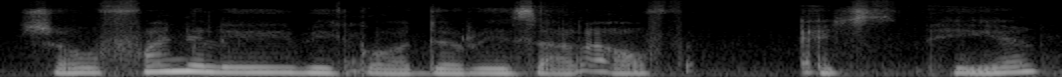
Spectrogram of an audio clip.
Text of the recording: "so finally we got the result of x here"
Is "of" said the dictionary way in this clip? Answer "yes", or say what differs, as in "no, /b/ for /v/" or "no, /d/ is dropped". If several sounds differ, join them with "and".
no, /f/ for /v/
